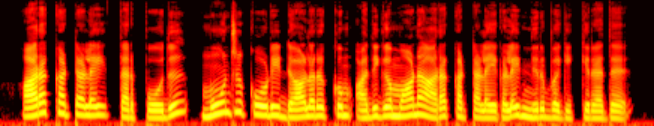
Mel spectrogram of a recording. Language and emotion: Tamil, neutral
